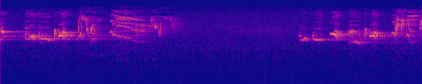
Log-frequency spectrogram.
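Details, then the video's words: Common blackbird sings a warbling phrase with a squeaky high twitter at the end, falls silent for about two seconds, then starts another melodious fluted phrase. "Blackbird song"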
